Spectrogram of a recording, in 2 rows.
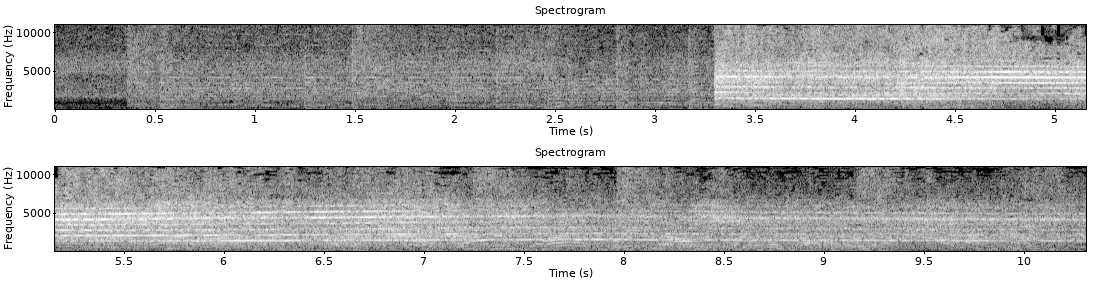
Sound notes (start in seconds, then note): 0.5 adventurous music continues; 3.6 jet engine whistling; 7.1 people chattering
